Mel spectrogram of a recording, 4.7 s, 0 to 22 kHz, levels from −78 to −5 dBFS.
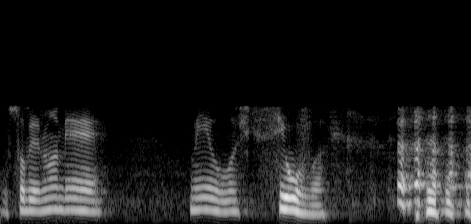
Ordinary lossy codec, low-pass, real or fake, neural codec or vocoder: AAC, 24 kbps; 3.6 kHz; fake; vocoder, 22.05 kHz, 80 mel bands, Vocos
